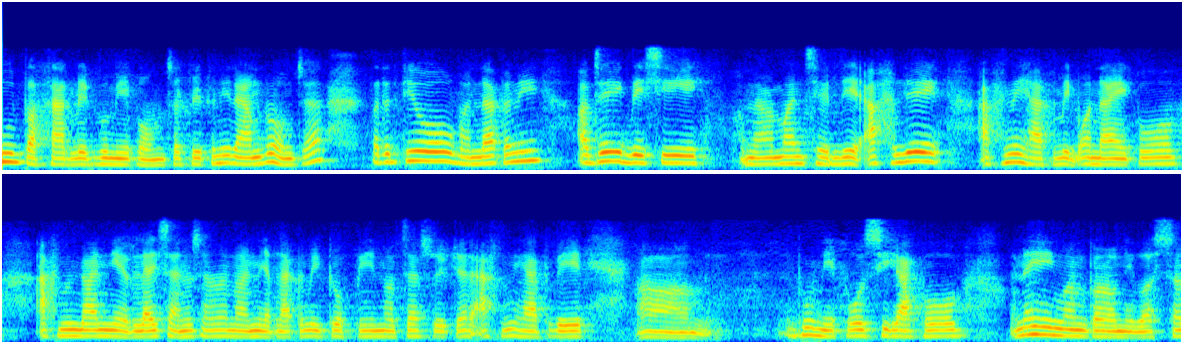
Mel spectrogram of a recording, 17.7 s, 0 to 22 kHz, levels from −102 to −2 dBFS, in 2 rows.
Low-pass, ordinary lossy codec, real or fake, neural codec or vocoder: 7.2 kHz; Opus, 32 kbps; fake; codec, 16 kHz, 0.5 kbps, FunCodec, trained on LibriTTS, 25 frames a second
